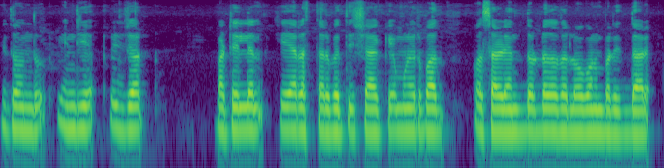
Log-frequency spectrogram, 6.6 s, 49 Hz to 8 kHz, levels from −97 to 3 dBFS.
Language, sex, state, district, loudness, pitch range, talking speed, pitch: Kannada, male, Karnataka, Koppal, -18 LUFS, 150-160 Hz, 160 wpm, 150 Hz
